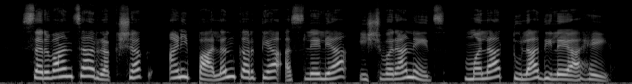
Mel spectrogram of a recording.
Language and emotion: Marathi, neutral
